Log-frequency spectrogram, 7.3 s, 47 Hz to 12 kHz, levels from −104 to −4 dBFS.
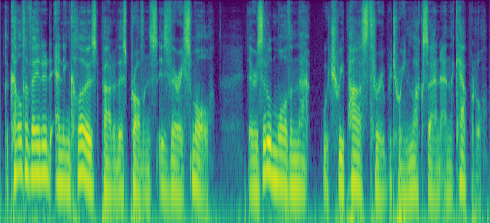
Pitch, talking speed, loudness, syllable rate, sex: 120 Hz, 210 wpm, -19 LUFS, 6.3 syllables/s, male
